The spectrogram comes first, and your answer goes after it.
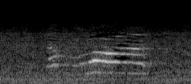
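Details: Domestic cat 'talking': a single drawn-out meow with a clear harmonic stack that rises and then falls, brief softer onset before the main louder cry, light room background.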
